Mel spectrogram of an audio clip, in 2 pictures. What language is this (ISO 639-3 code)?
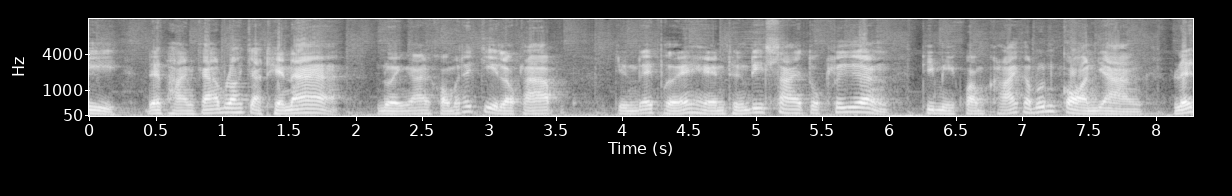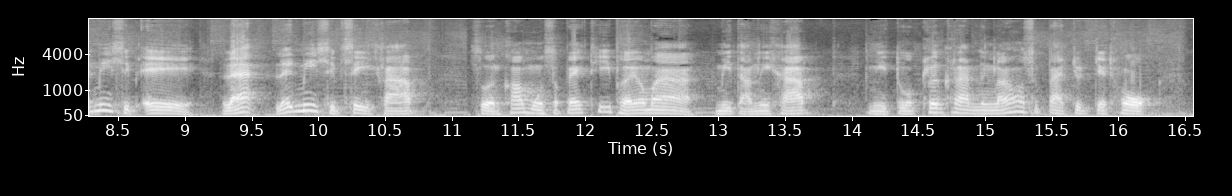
tha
